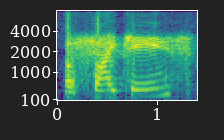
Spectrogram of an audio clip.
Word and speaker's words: ascites: Ascites.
